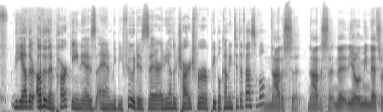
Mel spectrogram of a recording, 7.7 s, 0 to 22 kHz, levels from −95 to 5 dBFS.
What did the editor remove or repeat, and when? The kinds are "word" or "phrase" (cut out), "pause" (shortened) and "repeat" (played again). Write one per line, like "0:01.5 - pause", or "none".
none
